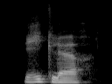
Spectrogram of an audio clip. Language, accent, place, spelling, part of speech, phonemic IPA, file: French, France, Lyon, gicleur, noun, /ʒi.klœʁ/, LL-Q150 (fra)-gicleur.wav
- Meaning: 1. jet (of water) 2. nozzle 3. sprinkler (for a building)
